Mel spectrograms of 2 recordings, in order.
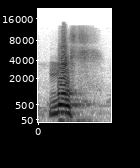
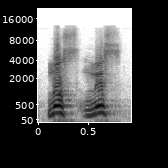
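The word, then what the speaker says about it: نصف: निस असल वर्ड है निस, वो लोग प्रोनाउंसिएशन करते हैं नुस, तो परेशान न हो जाना कल के। तो मैं आपको असली वर्ड भी दे रहा हूं, वो लोग कैसा प्रोनाउंस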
